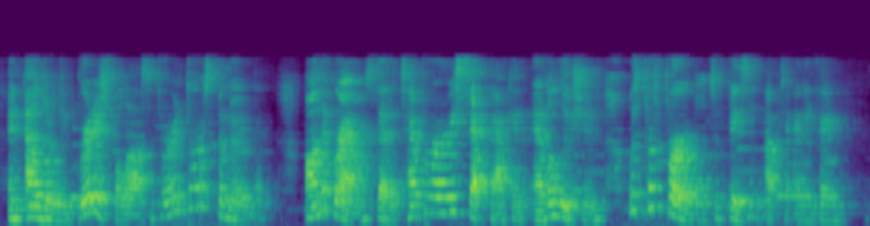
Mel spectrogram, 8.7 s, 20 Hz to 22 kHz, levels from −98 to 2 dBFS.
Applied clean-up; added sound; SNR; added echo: neural separator model SepFormer DNS4.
